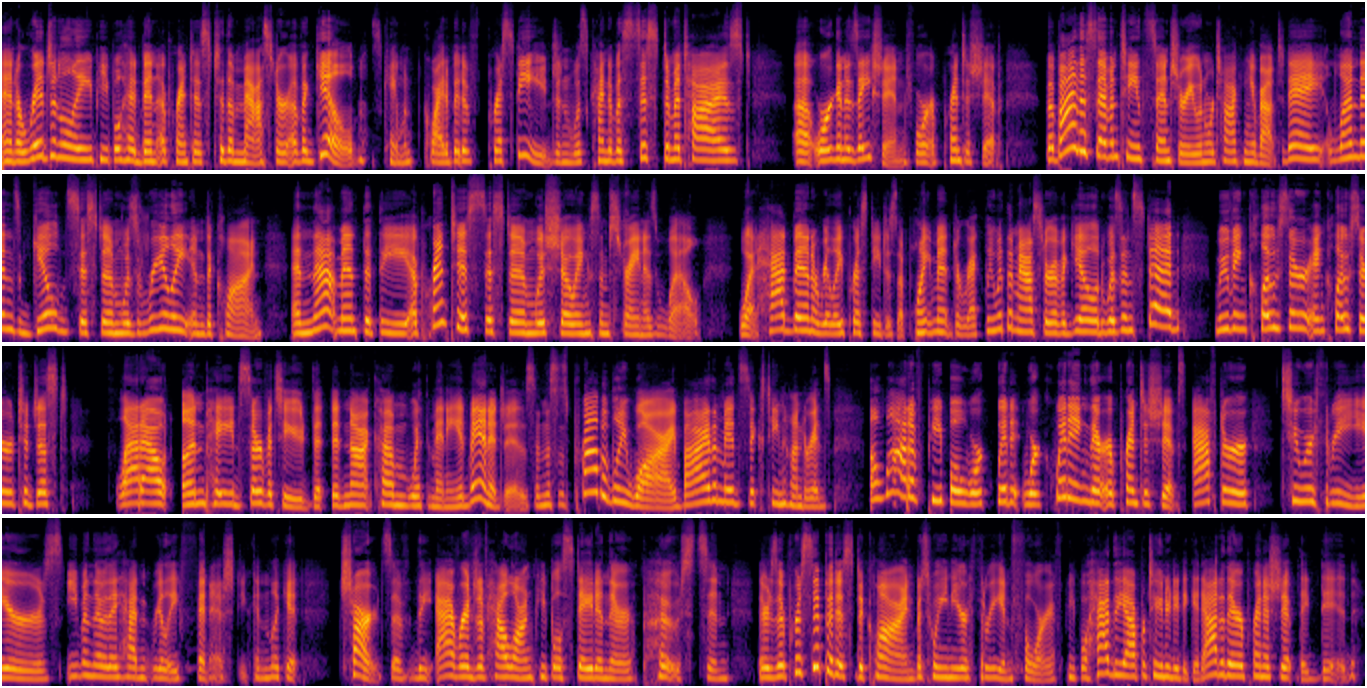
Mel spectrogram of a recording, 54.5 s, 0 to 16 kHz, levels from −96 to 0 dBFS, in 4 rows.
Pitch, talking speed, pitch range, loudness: 225 Hz, 175 wpm, 205-260 Hz, -19 LUFS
